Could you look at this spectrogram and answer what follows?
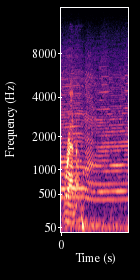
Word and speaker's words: Renault: He had one good season in Formula Renault 3.5, and I know people are going to be saying you should pronounce it Renault, but I'm an American, and I'm going to pronounce every letter.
